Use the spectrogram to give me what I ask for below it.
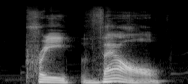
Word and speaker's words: prevail: n 跟 l 跟 m 后面加 s 发 z，叫做 emotions prevail over you。 Pre 重音在后面 V 上，咬下唇 A 要夸张一点。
